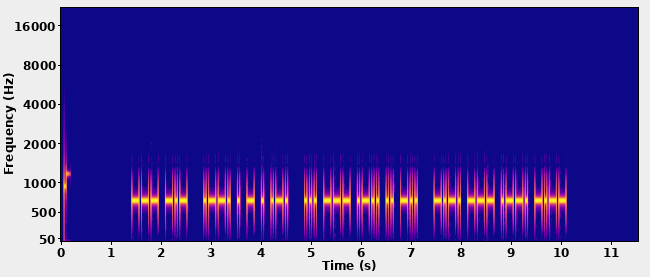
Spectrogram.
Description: Morse code, heard as a keyed tone, about 25 wpm, 700 Hz. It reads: OK PETER SOLID COPY
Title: K1USN SST QSO Practice 25wpm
